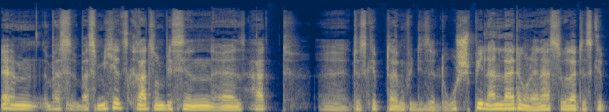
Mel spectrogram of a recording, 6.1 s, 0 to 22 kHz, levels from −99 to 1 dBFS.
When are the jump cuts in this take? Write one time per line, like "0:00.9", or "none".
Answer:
0:02.4
0:03.5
